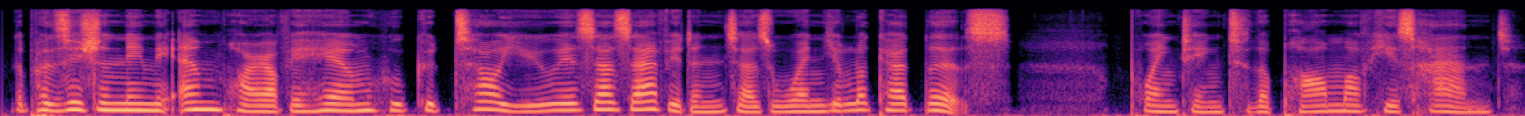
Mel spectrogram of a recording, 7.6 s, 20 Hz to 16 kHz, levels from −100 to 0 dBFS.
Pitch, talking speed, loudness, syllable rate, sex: 195 Hz, 205 wpm, -21 LUFS, 4.9 syllables/s, female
